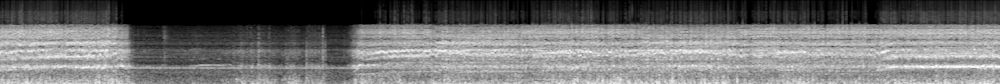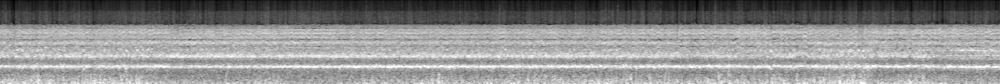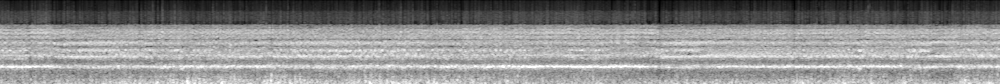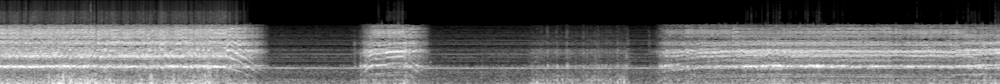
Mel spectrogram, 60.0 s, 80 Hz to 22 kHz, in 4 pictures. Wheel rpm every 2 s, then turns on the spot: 170, 10, 60, 160, 160, 160, 180, 230, 230, 230, 230, 240, 230, 230, 220, 220, 220, 220, 220, 220, 230, 230, 230, 230, 70, 40, 10, 60, 110, 110.
2-4 52-54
